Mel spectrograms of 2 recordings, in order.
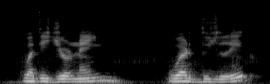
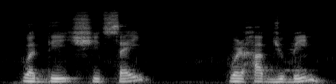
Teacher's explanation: Friendly interest, politeness, raising intonation.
